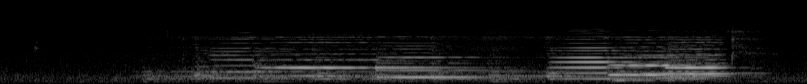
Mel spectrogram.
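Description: Classical music with held notes playing through the speakers of a 1960 Rincan W71 AM-FM tube radio. It comes in about a second and a half in out of near silence, dips for a moment midway, and cuts off abruptly near the end.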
